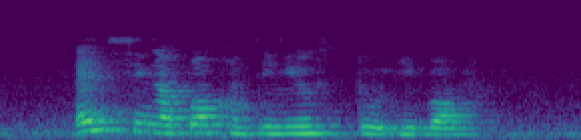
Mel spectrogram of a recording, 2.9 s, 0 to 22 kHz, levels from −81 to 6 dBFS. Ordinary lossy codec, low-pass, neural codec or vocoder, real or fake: Opus, 32 kbps; 7.2 kHz; none; real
